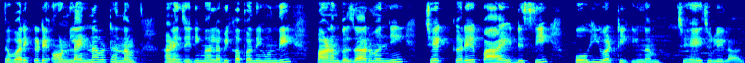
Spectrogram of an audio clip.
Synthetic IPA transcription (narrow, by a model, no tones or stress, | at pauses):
t̪ɐʋɐɾikɐɗʱeʔɔːnlaːɪnːɐʋɐʈʰə̃nd̪əmɪ̆ɦaːɽ̃ed͡ʑeːɗĩɦmãlabikʰɐpə̃nd̪iɦũːn̆d̪ipaːɽ̃bɐzaːɾʋɐɲit͡ɕeːkːɐɾepaːeɗɪsipoːɦiʋɐʈʰikĩːnd̪əmɪ̆t͡ɕʰɐɦed͡ʑʊlelaːl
